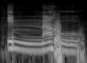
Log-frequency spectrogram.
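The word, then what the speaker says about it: إِنَّهُ: Ini seperti ayat kedua tadi yaitu wa ra'aitan nas, cuman ini bunyinya adalah innahu. Dia sama-sama huruf nun dan huruf nun termasuk dalam huruf gunnah. Kemudian cara bacanya adalah didengungkan, ditahan. Innahu, bukan innahu. Kalau innahu salah, yang benar adalah innahu.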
